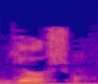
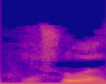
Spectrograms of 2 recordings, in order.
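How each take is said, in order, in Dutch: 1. De naam begint met 'yo' en heeft twee lettergrepen. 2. De naam begint met 'ye' en heeft drie lettergrepen. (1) "Dat is een goede naam, Yosha, zo moet je doen" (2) "ze zeggen dat niet correct"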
